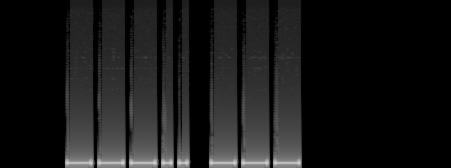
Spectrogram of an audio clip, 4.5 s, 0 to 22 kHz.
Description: Morse code, heard as a keyed tone, about 15 wpm, 700 Hz. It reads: 8O
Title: Single-Letter Single-Number 15wpm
